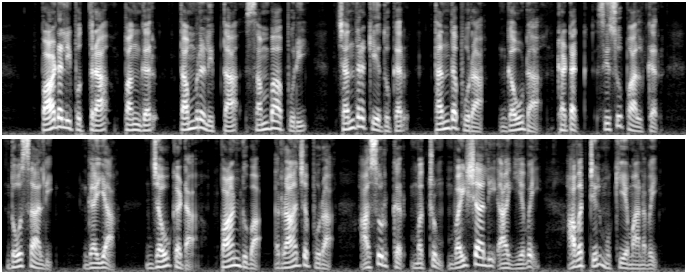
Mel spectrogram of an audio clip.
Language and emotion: Tamil, neutral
